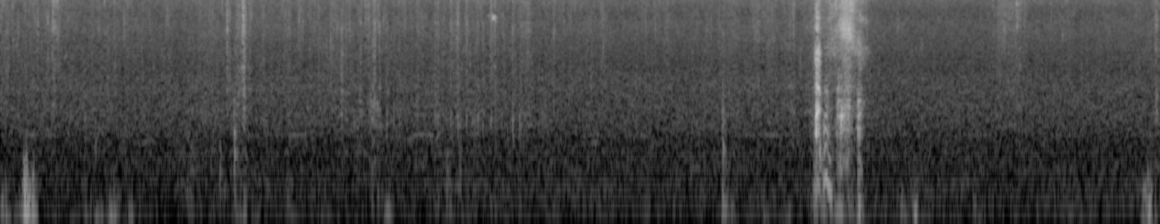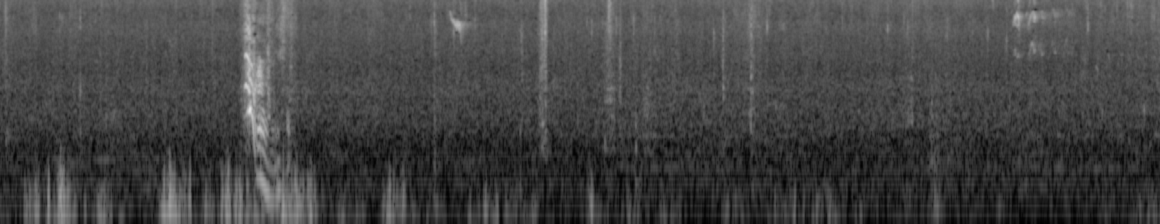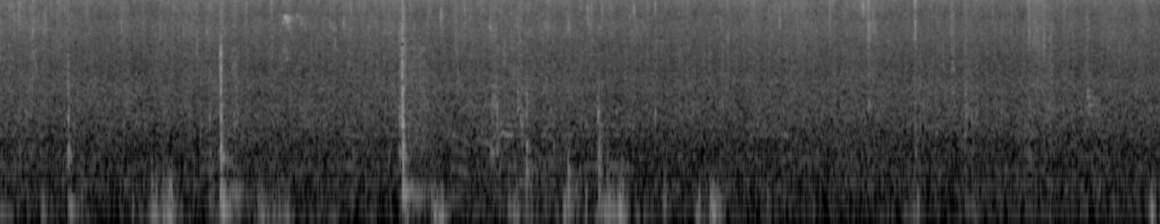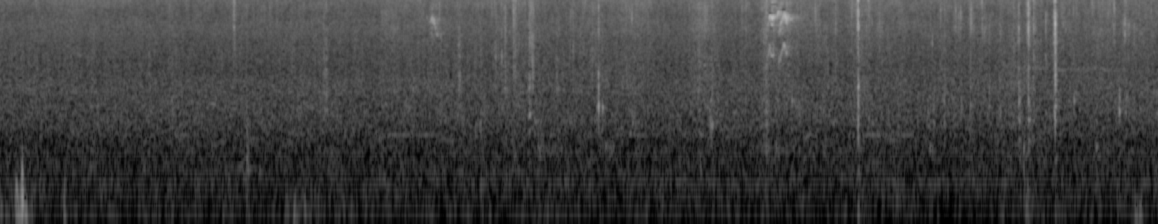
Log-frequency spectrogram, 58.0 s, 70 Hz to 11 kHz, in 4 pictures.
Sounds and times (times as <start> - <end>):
Dog: 10.2 - 10.9, 17.5 - 18.2.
